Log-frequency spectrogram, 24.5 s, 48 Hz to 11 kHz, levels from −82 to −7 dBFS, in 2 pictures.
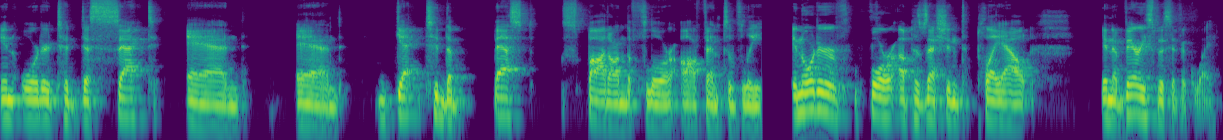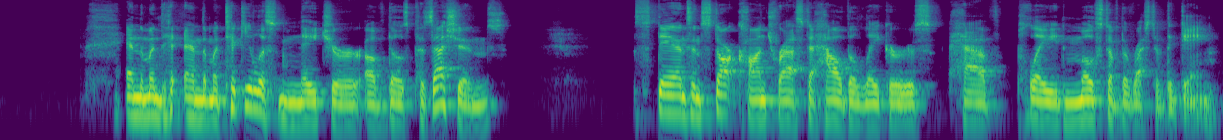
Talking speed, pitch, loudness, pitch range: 130 wpm, 115 Hz, -22 LUFS, 100-125 Hz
